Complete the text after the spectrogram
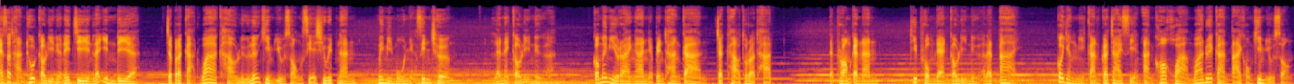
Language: Thai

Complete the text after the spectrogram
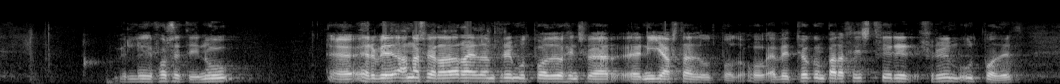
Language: Icelandic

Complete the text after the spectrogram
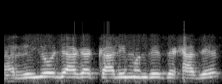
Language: Maithili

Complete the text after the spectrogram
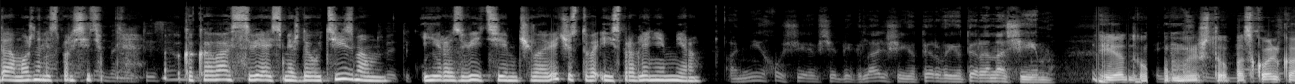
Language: Russian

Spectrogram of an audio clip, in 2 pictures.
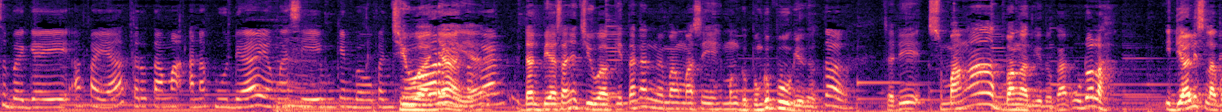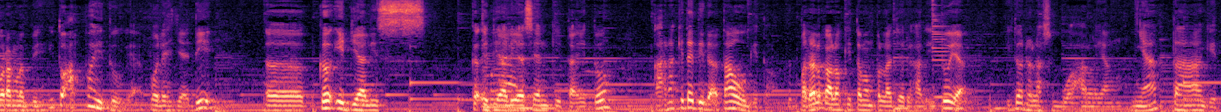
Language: Indonesian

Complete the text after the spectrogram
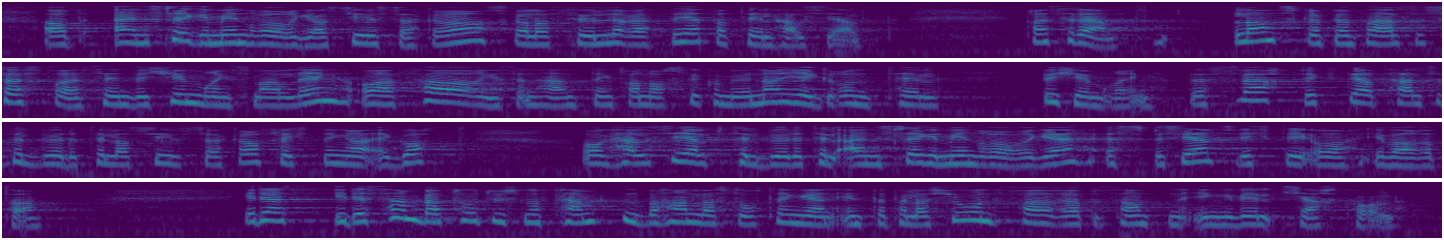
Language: Norwegian Nynorsk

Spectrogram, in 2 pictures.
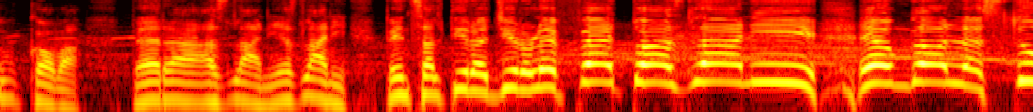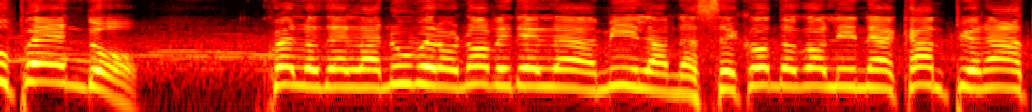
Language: Italian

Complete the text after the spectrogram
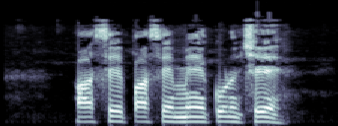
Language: Goaria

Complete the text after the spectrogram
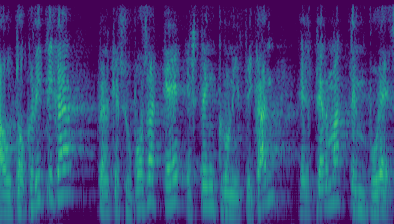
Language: Catalan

